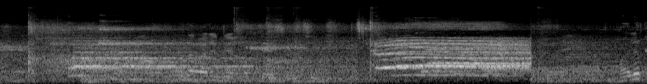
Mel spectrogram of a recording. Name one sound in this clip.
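A shuttlecock is struck sharply with a racket, back and forth.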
